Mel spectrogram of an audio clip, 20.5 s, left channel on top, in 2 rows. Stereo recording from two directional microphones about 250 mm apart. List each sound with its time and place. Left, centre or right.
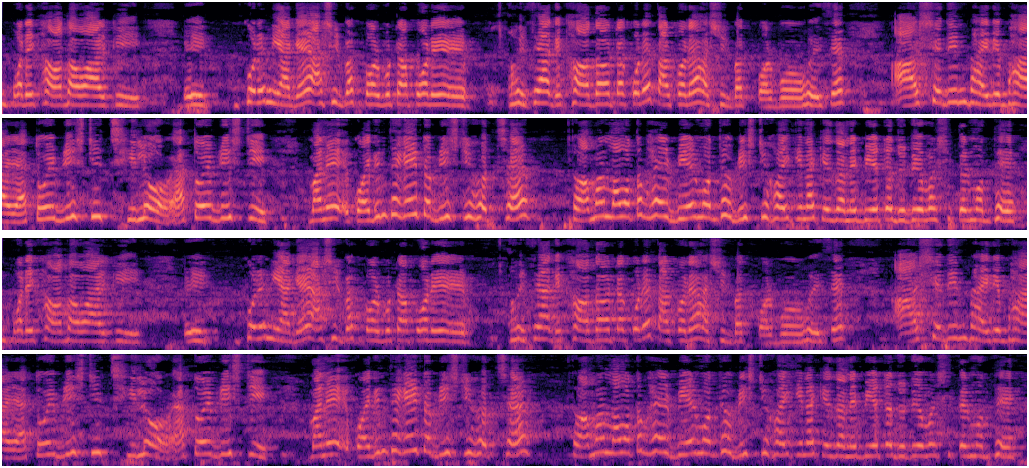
0.1 s a woman's voice: centre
